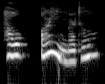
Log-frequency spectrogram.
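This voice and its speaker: A man voicing an anxious young girl with a stammering, placating, falsely bright manner. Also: sits high, sing-song, slow pace, voice pushed up, full character voice. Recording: roomy, echoing narration recording.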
